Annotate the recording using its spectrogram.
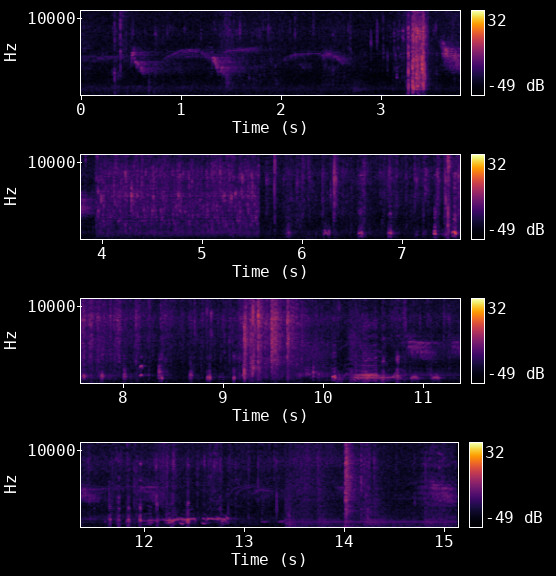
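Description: A flock of domestic chickens clucking around food, with many quick clicks among them. Small birds chirp near the start, and there is a brief loud burst of noise about three seconds in.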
